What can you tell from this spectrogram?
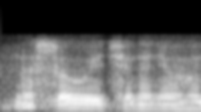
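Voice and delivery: usual speaking voice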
